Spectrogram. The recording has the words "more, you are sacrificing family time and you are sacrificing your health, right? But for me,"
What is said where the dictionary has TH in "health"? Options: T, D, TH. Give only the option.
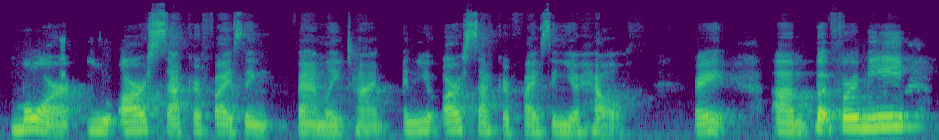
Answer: TH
